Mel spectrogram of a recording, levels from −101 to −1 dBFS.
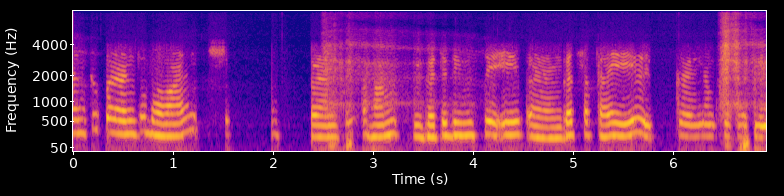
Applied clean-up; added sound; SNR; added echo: neural mask model RNNoise.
